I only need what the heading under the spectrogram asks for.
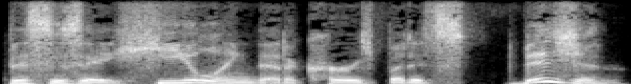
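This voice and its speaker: A man leading a spiritual study group, teaching in a slow, reflective and emphatic way. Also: mid-range voice, very animated, a bit bright, husky, no echo.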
